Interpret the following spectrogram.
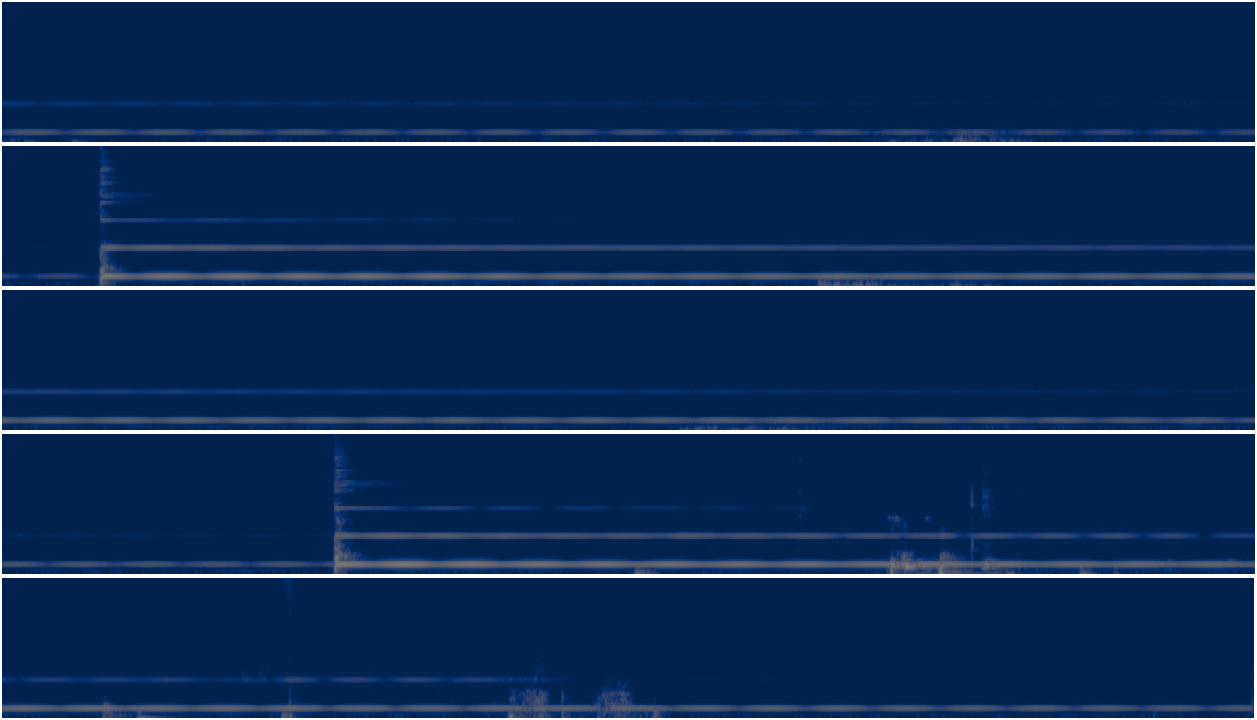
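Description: A meditation bell, a struck singing bowl, rings with a long fading tone that wavers in a slow steady beat. It is struck afresh about seven seconds in and again about twenty seconds in, marking the close of the meditation. Soft low thumps and rustles come between the strikes.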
